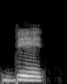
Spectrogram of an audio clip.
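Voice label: "dheh1", Proto-Indo-European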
